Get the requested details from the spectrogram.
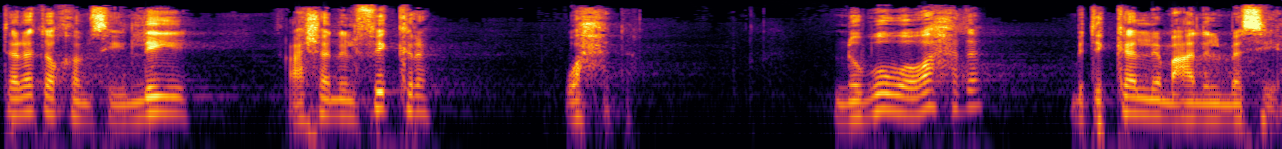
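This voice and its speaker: A man at a medium pitch with an Egyptian accent, fairly slow with long, frequent pauses and ordinary pitch variation. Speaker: priest. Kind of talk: bible study lecture.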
